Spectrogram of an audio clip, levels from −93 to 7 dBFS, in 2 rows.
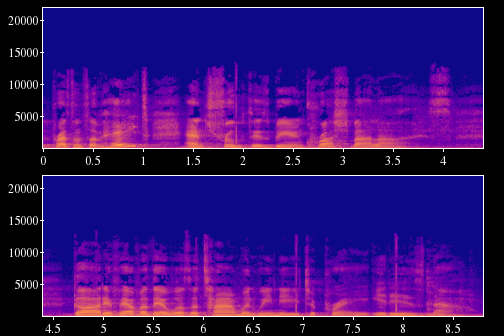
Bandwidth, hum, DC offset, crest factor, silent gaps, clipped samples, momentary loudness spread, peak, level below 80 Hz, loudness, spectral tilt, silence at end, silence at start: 13 kHz; none; under 0.1%; 18 dB; none; under 0.1%; 12 LU; -12 dBFS; -58 dBFS; -29 LUFS; -5.5 dB/octave; 0 s; 0 s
